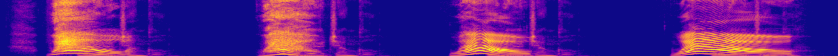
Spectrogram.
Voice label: female voice wow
